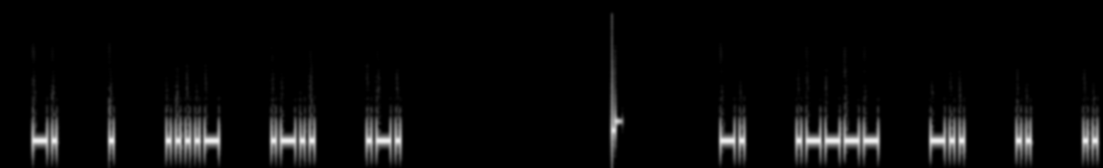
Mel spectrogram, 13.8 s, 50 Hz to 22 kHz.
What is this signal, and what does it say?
Morse code, heard as a keyed tone, about 20 wpm, spaced as for 10 wpm, 700 Hz. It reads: NE4LR N1DII
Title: 095 Lesson 16g - Letter c - Call Signs 20wpm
